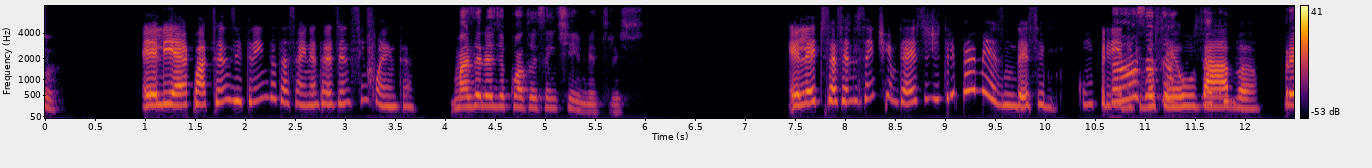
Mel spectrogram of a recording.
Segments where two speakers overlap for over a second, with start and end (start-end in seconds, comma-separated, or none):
10.6-11.8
